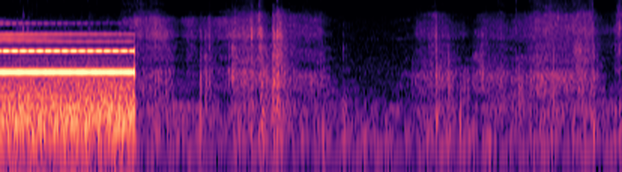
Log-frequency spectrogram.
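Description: A loud, steady ringing tone that cuts off suddenly about a second in, followed by faint rustling and light taps.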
